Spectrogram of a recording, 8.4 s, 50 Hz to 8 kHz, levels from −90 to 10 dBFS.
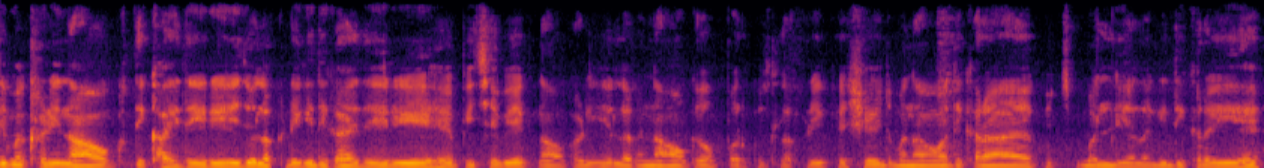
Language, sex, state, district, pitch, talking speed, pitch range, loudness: Hindi, male, West Bengal, Jhargram, 110 Hz, 255 wpm, 105-110 Hz, -19 LUFS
